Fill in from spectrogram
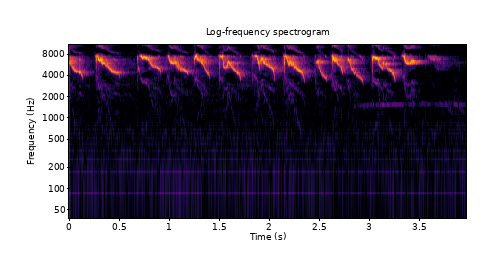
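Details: Javan white-eye song meant to draw other white-eyes into answering: a steady run of high, sharply descending chirps, about three per second, ending with a fainter flat whistle underneath.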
